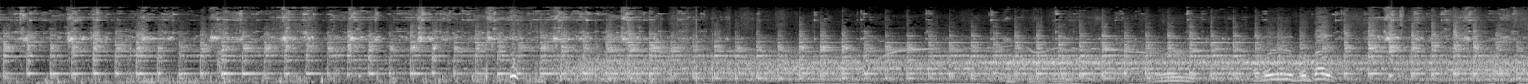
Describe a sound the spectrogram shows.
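A frame drum is beaten in a fast, steady rhythm.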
